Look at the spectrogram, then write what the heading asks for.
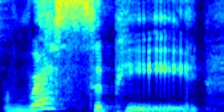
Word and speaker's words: recipe: recipe so weird right because that E is at the end of an English word that we're actually pronouncing it so it's recipe excuse me this is amazing do you have the recipe so a recipe is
